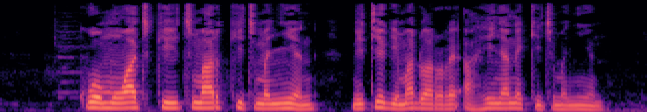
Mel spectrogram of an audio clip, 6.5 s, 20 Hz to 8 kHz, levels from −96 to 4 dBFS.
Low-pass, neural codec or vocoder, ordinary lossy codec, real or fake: 7.2 kHz; autoencoder, 48 kHz, 128 numbers a frame, DAC-VAE, trained on Japanese speech; MP3, 32 kbps; fake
